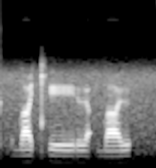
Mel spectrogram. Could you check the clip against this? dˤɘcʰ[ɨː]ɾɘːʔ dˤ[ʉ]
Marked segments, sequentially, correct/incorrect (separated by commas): incorrect, incorrect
